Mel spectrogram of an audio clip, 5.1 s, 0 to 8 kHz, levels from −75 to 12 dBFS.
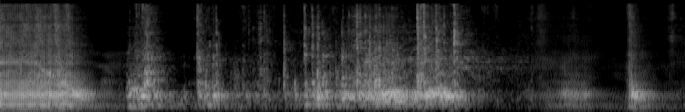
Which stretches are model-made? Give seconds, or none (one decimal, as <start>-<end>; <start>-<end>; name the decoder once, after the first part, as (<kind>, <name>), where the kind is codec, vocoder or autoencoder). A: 0.0-0.9 (vocoder, WaveNeXt); 4.0-5.1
